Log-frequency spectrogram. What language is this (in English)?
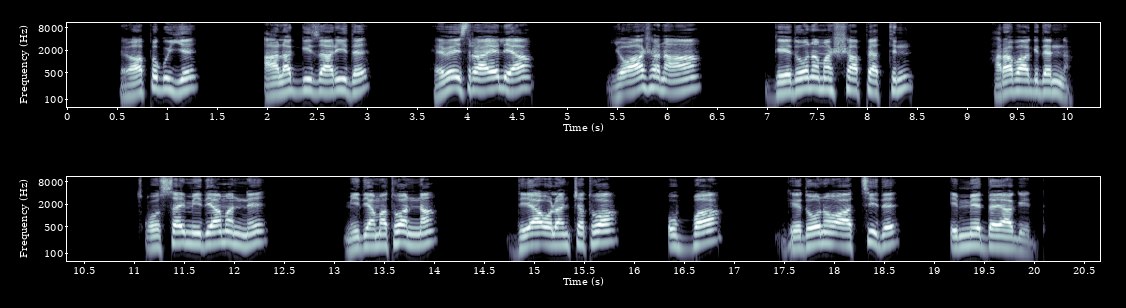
Dawro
